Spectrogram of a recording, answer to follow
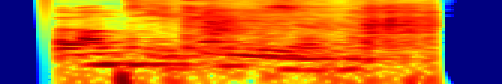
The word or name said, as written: anti crise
